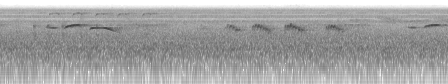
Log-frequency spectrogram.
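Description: Red-eyed Bulbul giving short, slurred whistled notes, some dropping in pitch, in scattered bursts of two or three. A steady hiss and faint high insect buzz run underneath.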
